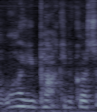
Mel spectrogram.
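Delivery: high-pitched mock Cockney grumble. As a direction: imitate a whining Cockney neighbour. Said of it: "he puts on a Cockney accent".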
